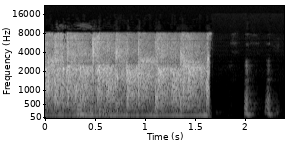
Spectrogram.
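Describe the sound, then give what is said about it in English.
Live applause from a CASA audience, a burst of lively clapping lasting about a second and a half that stops abruptly, followed by a voice speaking briefly. “By the way, that's real life CASA applause.”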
